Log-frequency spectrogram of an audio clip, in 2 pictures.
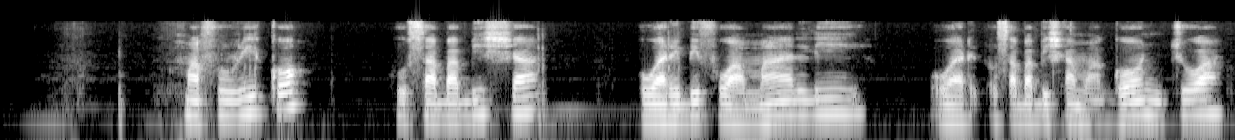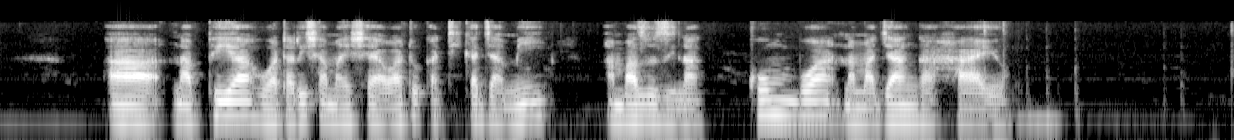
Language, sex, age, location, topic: Swahili, male, 25-35, Kisumu, health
